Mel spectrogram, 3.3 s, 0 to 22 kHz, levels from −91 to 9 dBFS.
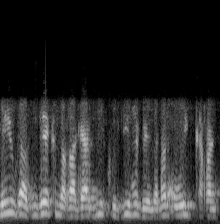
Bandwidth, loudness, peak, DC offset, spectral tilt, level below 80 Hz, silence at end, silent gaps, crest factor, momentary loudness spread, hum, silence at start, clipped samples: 3.7 kHz; -20 LUFS; -2 dBFS; under 0.1%; -10 dB/octave; -76 dBFS; 0 s; none; 18 dB; 10 LU; none; 0 s; under 0.1%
